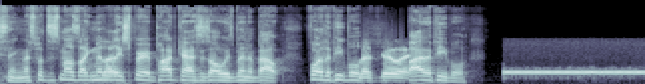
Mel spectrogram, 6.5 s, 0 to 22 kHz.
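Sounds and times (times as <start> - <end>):
speech: 0.0 - 4.8
steady telephone dial tone: 5.0 - 6.4.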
